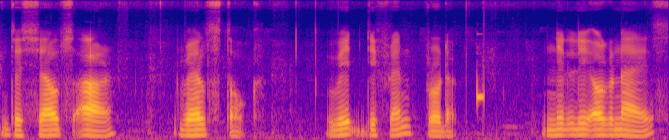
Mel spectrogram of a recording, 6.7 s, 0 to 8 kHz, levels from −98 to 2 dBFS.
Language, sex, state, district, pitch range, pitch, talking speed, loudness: English, male, Arunachal Pradesh, Papum Pare, 110-125 Hz, 115 Hz, 90 wpm, -21 LUFS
